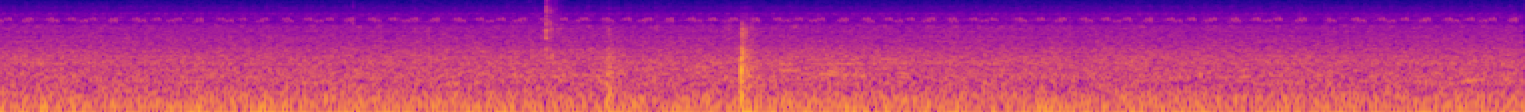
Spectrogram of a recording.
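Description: Street ambience: a steady low rumble of traffic and idling vehicles, with a faint, fast-pulsing high tone underneath. A sharp knock comes about three and a half seconds in.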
